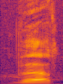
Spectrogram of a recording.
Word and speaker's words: Vett: They pronounce that Vet, just Vet, V-E-T-T. Vet, yeah, like a Corvette.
